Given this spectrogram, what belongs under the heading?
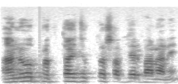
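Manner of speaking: slow and spaced for writing down; teacher dictating the rule to pupils, slow; slow dictation. Shown as a demonstration. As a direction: dictate word by word.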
